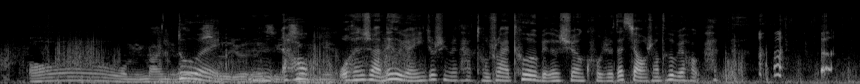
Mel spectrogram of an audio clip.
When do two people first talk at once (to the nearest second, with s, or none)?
2 s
